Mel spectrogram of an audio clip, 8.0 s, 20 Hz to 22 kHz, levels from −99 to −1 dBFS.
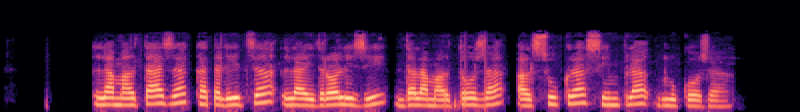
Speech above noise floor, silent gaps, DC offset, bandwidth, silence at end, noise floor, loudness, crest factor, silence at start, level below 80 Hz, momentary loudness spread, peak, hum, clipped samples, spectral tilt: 40 dB; none; under 0.1%; 7.8 kHz; 0.7 s; -56 dBFS; -17 LUFS; 14 dB; 0.9 s; -60 dBFS; 7 LU; -4 dBFS; none; under 0.1%; -5.5 dB/octave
